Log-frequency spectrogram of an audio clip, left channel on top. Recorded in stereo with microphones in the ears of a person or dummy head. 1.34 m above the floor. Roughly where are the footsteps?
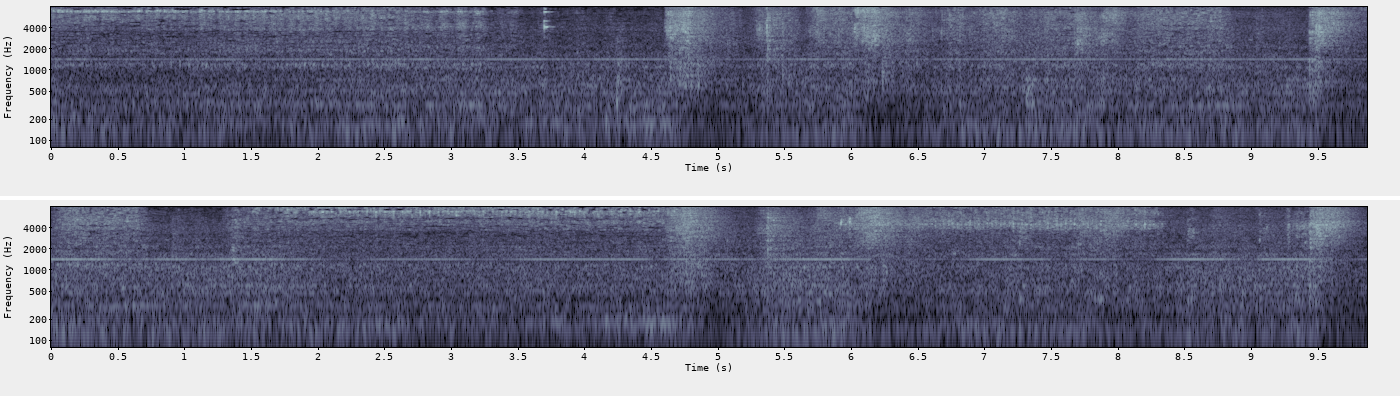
Left.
